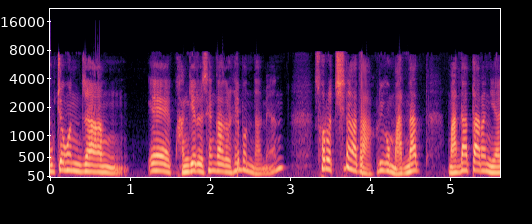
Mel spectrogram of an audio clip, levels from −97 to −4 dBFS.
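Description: Concealed Bluetooth headset packet loss occurs at 2.32 s, 3.88 s and 5.10 s. Each time, about 15 ms of the speech was lost between headset and phone, consistent with two dropped packets. The receiver patched each gap by repeating a closely matching stretch of the preceding waveform, so each loss is a brief buzzy tone with a small warble where the speech returns, within the mSBC wideband signal.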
